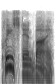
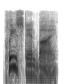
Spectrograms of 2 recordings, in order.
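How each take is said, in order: Both takes have the same delivery.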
